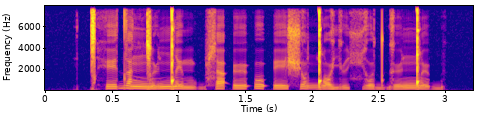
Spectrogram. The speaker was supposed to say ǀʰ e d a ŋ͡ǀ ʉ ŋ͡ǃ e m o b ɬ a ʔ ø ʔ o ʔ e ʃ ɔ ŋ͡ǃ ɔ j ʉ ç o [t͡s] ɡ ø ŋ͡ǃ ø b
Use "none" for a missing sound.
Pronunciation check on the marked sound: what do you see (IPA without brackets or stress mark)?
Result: d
